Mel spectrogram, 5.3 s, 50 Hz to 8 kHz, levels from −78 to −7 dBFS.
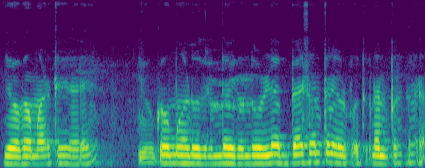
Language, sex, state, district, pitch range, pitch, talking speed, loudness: Kannada, male, Karnataka, Gulbarga, 135-145 Hz, 140 Hz, 135 wpm, -15 LUFS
